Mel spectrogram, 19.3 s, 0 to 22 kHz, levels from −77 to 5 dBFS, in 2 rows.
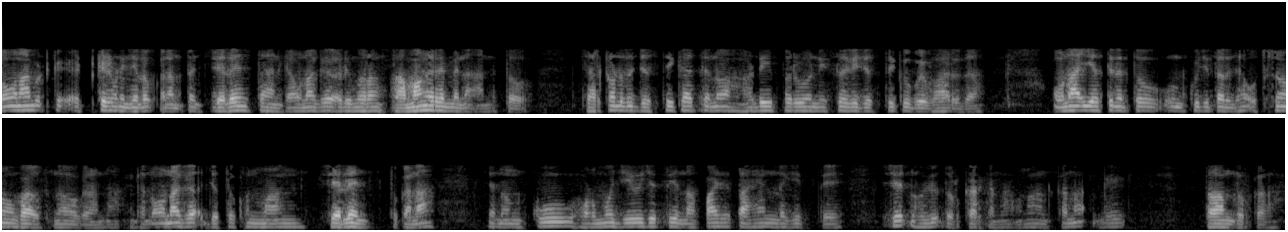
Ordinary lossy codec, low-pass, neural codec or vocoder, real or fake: AAC, 16 kbps; 7.2 kHz; vocoder, 22.05 kHz, 80 mel bands, WaveNeXt; fake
